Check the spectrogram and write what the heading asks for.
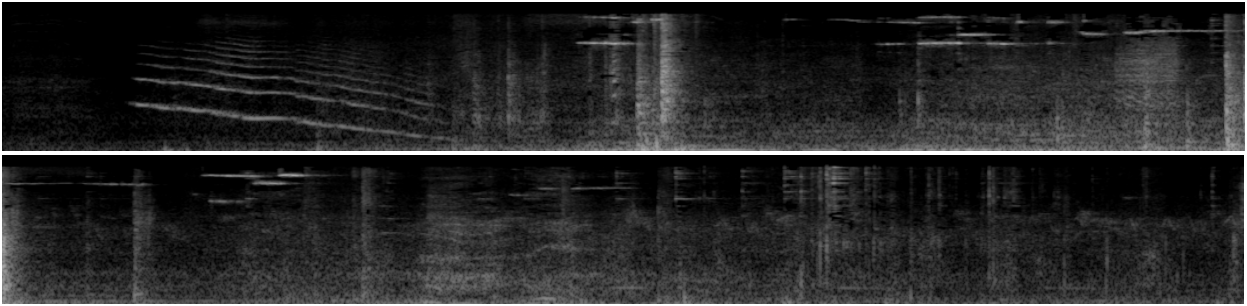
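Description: Outdoor pre-dawn ambience: a falling call near the start, short high bird-like chirps scattered through, and two sharp knocks, one about a quarter of the way in and one about halfway, over a low steady hum.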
